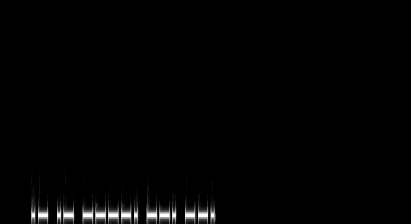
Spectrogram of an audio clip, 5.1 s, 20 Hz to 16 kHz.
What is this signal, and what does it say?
Morse code, heard as a keyed tone, about 30 wpm, 700 Hz. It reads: AA9GG
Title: USA Call Signs - 5 Characters - Repeated 2x - 30wpm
